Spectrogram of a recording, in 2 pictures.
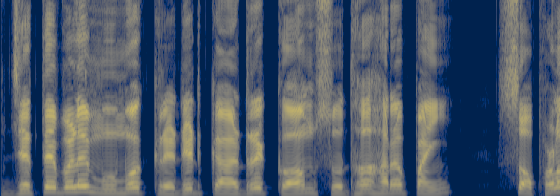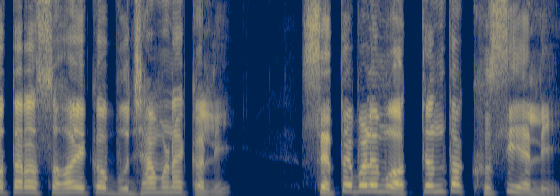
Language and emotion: Odia, happy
